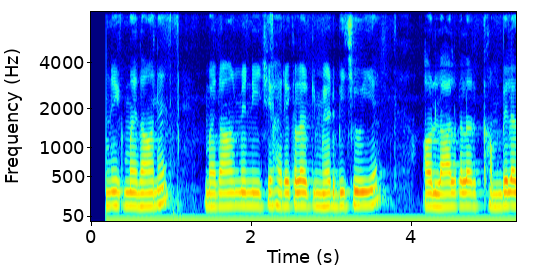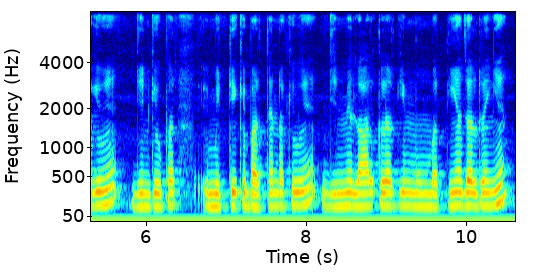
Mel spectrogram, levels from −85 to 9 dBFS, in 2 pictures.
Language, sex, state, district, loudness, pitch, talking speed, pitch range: Hindi, female, Uttar Pradesh, Jyotiba Phule Nagar, -23 LUFS, 145 Hz, 210 wpm, 140-150 Hz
